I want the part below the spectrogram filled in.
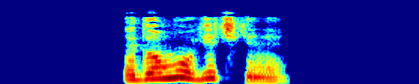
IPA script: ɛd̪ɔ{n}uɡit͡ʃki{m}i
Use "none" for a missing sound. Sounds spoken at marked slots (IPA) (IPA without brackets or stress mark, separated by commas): m, n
